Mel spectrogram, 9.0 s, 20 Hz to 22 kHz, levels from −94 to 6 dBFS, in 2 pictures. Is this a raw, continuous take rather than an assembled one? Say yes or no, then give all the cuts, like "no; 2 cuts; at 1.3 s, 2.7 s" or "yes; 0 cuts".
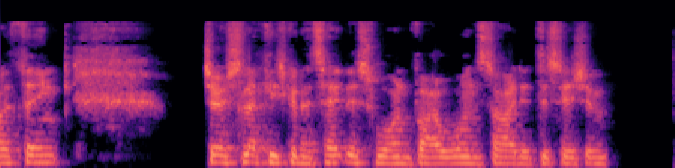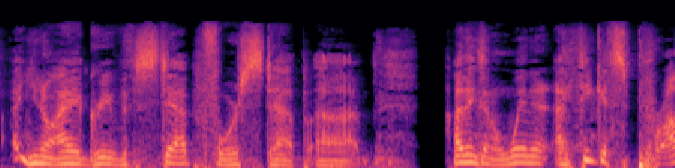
no; 2 cuts; at 5.4 s, 7.7 s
